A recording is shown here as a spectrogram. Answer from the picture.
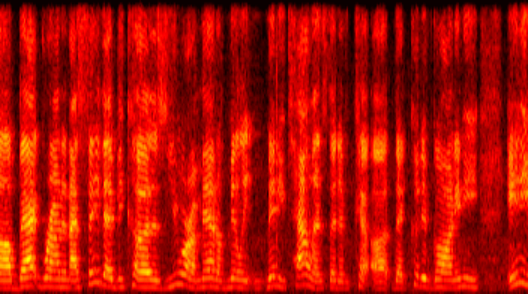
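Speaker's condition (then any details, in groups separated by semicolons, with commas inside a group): No condition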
